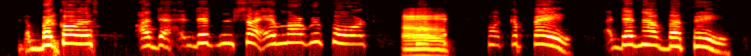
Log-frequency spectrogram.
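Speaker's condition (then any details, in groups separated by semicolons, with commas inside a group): Multiple system atrophy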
